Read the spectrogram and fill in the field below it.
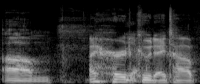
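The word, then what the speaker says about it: coup d'état: so who could it not coop detect come on yeah I definitely said it like that for way too long before ever hearing someone say it out loud um I heard a coup d'etat pronounced and I was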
